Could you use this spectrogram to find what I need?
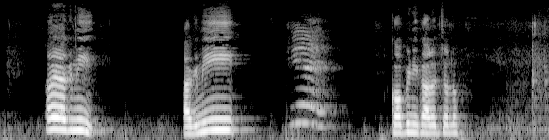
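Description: A young girl speaks in short, sing-song phrases close by.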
